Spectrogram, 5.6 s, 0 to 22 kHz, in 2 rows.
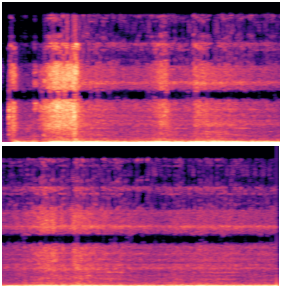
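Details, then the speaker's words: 1985 Chevrolet Corvette C4 after sitting under snow, fuel pressure gauge fitted: labours to start, uneven surging rumble that sags and won't idle; pressure 20 at key-on, 40 running, drops quickly after shutoff; hard start, will not idle. "so as you can see the needle jumps up to 20 when i turn the key on and then it wants to go to 40 when it starts but it doesn't want to idle"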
